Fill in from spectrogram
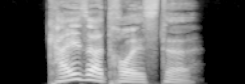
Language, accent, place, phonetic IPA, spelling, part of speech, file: German, Germany, Berlin, [ˈkaɪ̯zɐˌtʁɔɪ̯stə], kaisertreuste, adjective, De-kaisertreuste.ogg
- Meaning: inflection of kaisertreu: 1. strong/mixed nominative/accusative feminine singular superlative degree 2. strong nominative/accusative plural superlative degree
